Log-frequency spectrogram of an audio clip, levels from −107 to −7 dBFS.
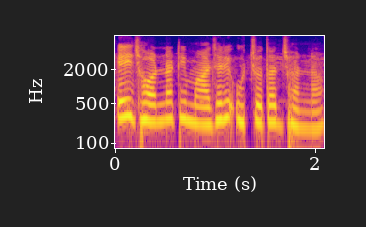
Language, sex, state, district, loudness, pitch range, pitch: Bengali, female, West Bengal, Purulia, -16 LUFS, 220-260 Hz, 240 Hz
